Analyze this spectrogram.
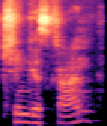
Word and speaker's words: Genghis Khan: uh so genghis khan the way his name should be pronounced is chingus khan and i was going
